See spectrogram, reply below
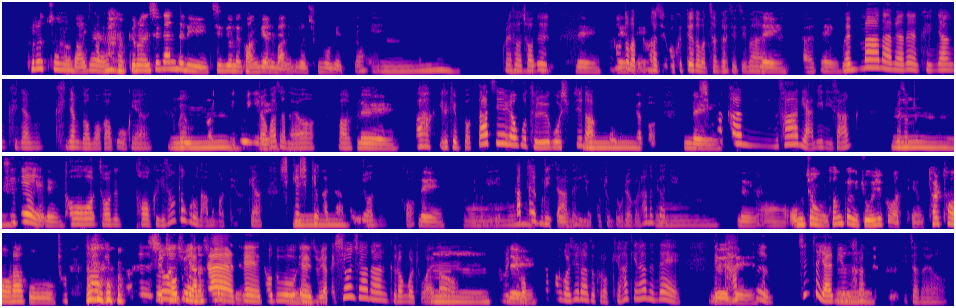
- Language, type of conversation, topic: Korean, unstructured, 친구와 처음 싸웠을 때 기분이 어땠나요?
- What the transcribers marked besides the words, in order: distorted speech; laughing while speaking: "맞아요"; drawn out: "음"; other background noise; laugh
